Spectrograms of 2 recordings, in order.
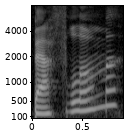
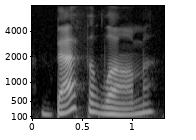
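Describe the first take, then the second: First: Two syllables, with an f sound in the middle. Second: Two syllables, with a th sound in the middle. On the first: "the first one was B-E-F-L-E-M"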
